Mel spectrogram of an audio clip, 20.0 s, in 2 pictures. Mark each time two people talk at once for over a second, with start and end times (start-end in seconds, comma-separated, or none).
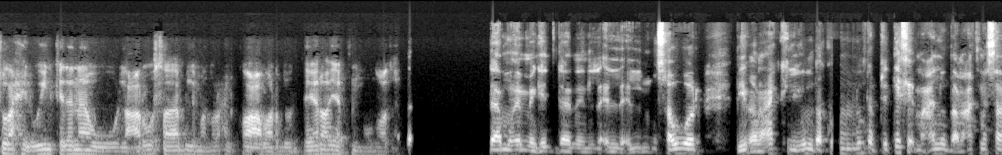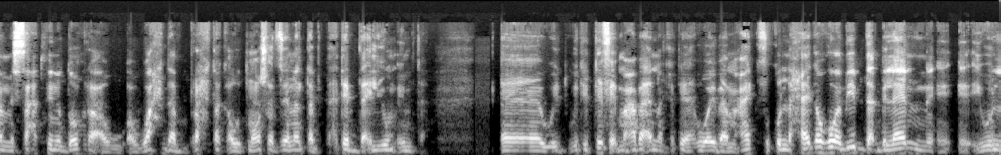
none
